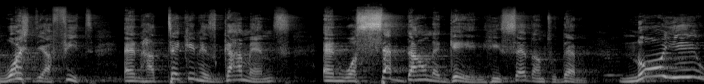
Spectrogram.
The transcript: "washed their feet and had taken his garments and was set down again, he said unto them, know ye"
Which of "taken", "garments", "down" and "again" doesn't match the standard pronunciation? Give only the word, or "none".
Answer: none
